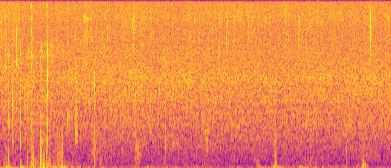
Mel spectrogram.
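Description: Steady rain from a thundering storm, heard from inside a mobile home: a constant soft hiss with many irregular, sharp drop taps, busiest in the first second or so, with no voices.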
